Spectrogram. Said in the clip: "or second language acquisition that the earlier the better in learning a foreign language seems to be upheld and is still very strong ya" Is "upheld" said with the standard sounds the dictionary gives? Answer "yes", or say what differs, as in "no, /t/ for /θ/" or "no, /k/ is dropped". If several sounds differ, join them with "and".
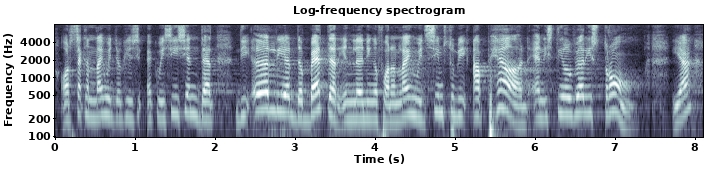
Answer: yes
